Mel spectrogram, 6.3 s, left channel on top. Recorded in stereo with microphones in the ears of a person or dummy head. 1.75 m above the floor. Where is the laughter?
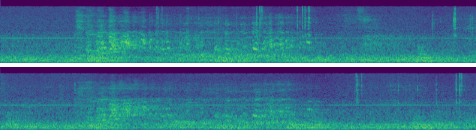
85° left, 10 m; by 4.2 s 70° left (ahead or behind), 13.5 m.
